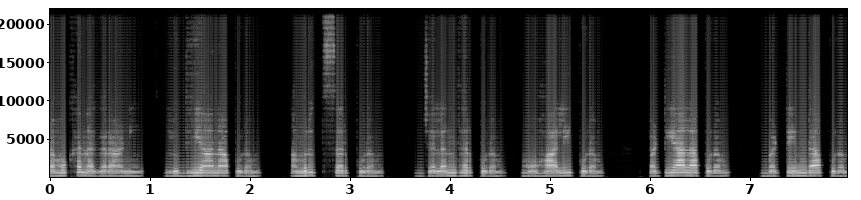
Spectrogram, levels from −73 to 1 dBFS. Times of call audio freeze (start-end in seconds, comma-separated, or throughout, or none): none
